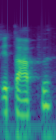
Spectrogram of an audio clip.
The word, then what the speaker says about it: étape: Étape, etapa. Observar que é final em francês não se pronuncia, existe graficamente, mas não existe foneticamente. Então eu vou até a consoante final anterior.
